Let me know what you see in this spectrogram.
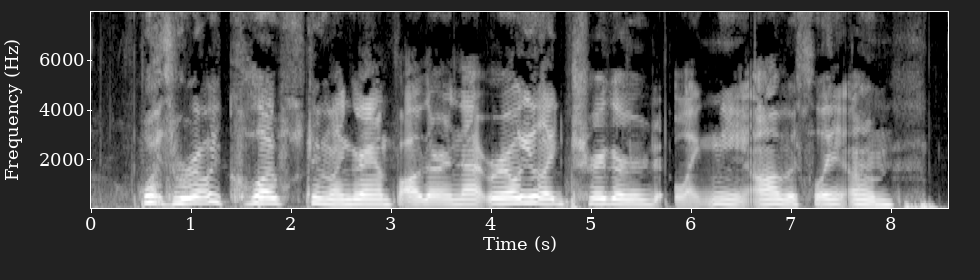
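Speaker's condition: Cerebral palsy; more jerking in class

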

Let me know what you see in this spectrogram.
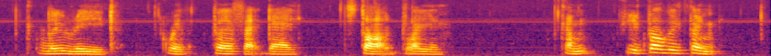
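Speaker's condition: Duchenne muscular dystrophy; about 23 years ago

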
